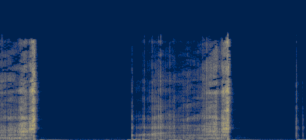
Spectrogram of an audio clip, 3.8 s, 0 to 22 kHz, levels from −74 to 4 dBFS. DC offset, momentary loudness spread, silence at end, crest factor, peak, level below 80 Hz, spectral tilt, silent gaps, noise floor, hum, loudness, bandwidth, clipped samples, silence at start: under 0.1%; 21 LU; 0 s; 24 dB; -4 dBFS; -48 dBFS; 0.5 dB/octave; none; -63 dBFS; none; -21 LUFS; 17 kHz; under 0.1%; 0 s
